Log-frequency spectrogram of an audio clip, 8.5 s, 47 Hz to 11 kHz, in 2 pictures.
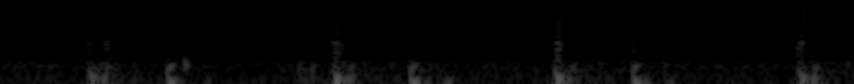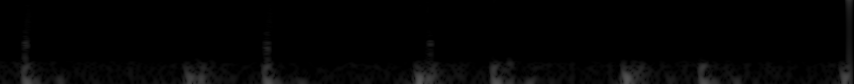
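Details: Heard at the mitral valve, slow regular low heartbeats at about 52 a minute, with a soft extra low thud after the second sound of each beat; third heart sound (S3).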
